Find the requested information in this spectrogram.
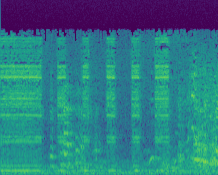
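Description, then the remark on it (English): An office intercom buzzer gives a steady, harsh electric drone for under a second, then voices begin talking while a faint hum lingers beneath them. “You buzzed, Mr. Phillips? Yes, number one, I buzzed.”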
